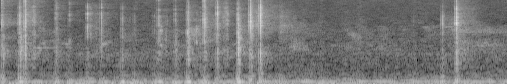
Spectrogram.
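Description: Keys on a computer keyboard tapped in an uneven run of quick, close clicks while a channel name is entered, pausing briefly near the end before one final sharp keystroke, with a faint steady hum beneath.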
